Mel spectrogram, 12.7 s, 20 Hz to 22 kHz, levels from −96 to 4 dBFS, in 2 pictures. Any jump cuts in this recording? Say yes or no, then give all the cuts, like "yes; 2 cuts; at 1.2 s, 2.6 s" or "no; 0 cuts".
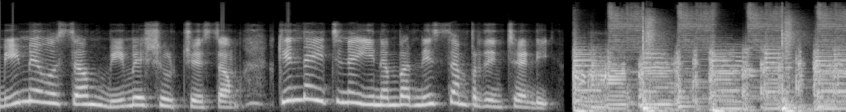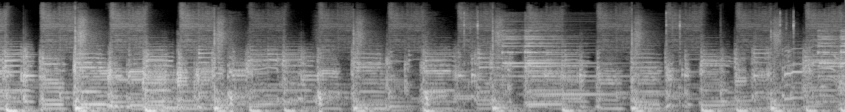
no; 0 cuts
